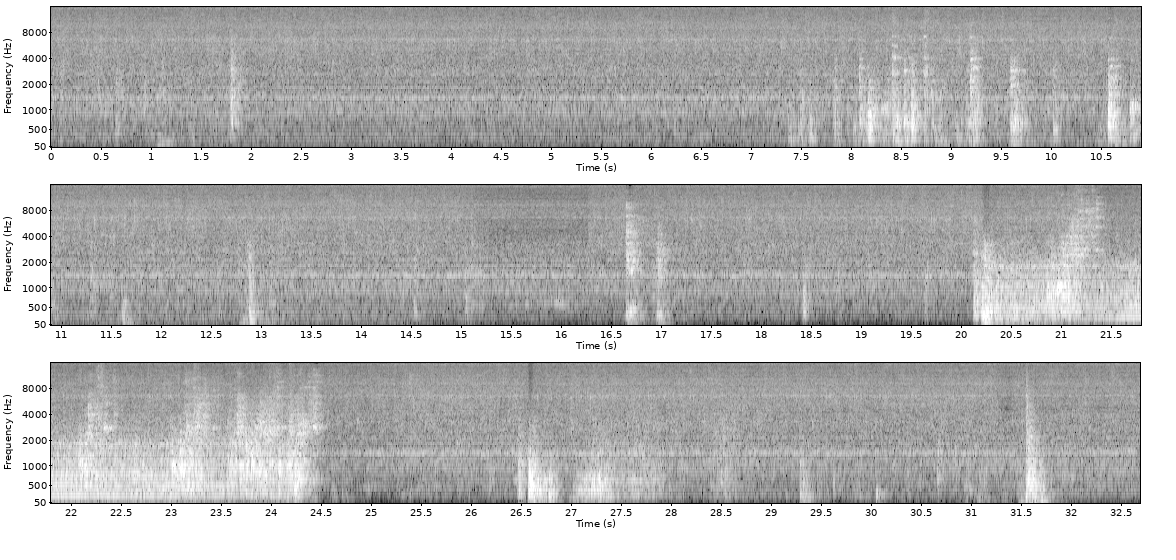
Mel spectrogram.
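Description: Steady hiss of a pot of water heating on the stove, broken by scattered clinks and knocks of kitchen utensils and, about two-thirds of the way in, a few seconds of louder clattering with a ringing tone.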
